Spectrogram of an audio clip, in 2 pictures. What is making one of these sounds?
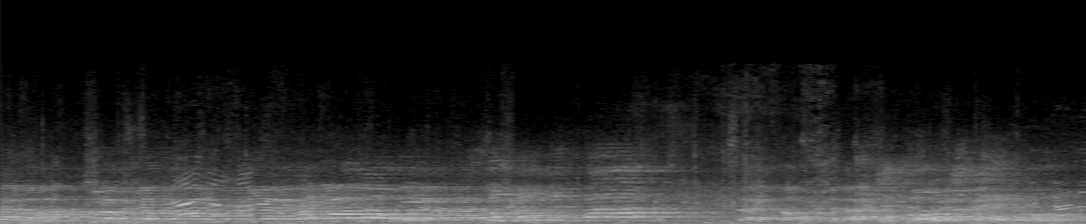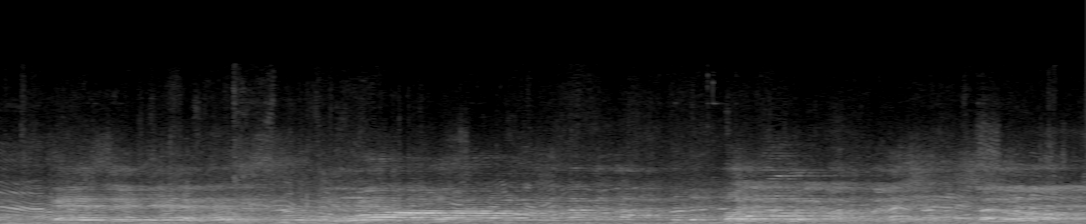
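A crowd of adult men and women chatter casually as they pass close by outdoors.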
